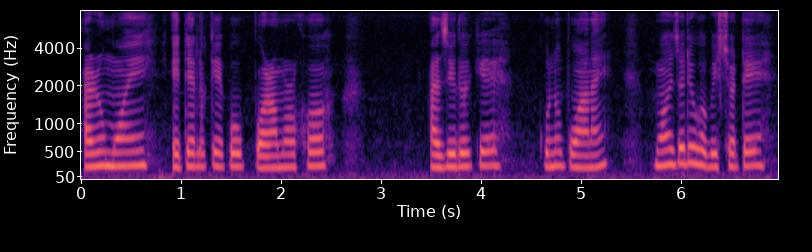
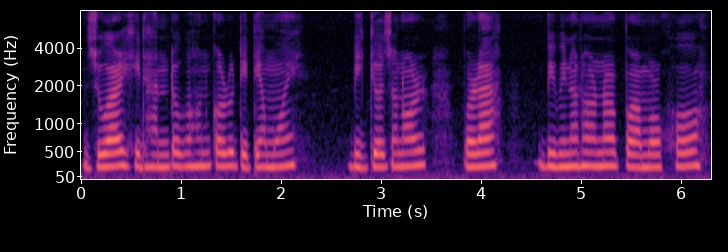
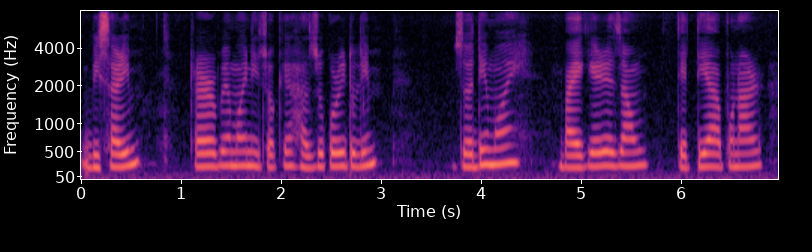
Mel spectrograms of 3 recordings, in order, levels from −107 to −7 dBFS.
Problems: none marked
